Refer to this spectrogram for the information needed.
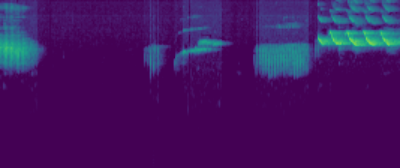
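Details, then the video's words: Canary singing an ornamented fill-in lure and tutor song in broken bursts: a short buzz, a pause, a rising whistle, a buzzy roll, then a quick series of bright high repeated notes. "Pancingan dan masteran burung kenari gacor cengkok isian"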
